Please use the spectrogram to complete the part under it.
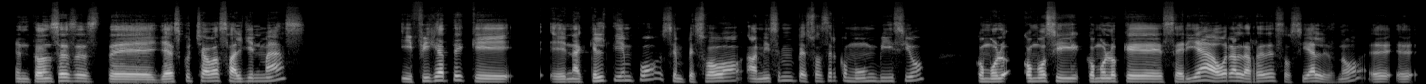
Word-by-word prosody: Entonces 140 +4 +3
este, 120 -5 +3
ya 125 - +6
escuchabas 160 +3 +1
a - - +9
alguien 150 +2 -2
más. 225 - -1 0.9
Y 135 -2 -2
fíjate 185 +4 +1
que 135 -4 +2 0.3
en 125 +1 -2
aquel 155 +7 +1
tiempo 200 +6 -5
se 185 - -4
empezó 155 +4 -1
a 135 -1 +2
mí 140 +2 -5
se 165 - -4
me 185 - -10
empezó 170 -3 -4
a - - -8
hacer 175 +3 -8
como 145 -5 -7
un 160 +2 -8
vicio, 160 +8 -6 0.5
como 140 0 0
lo - - +4
como 150 +1 +1
si 145 -2 +1
como 145 0 0
lo 145 0 +2
que 135 -2 +4
sería 155 +11 +2
ahora 170 +3 +4
las 135 -6 +1
redes 160 +4 -3
sociales, 140 -7 -3
¿no? 140 - -8
Eh - - -3
eh, - - -6
150 Hz, 170 wpm, -25 LUFS, 135-170 Hz, 0.9 s, a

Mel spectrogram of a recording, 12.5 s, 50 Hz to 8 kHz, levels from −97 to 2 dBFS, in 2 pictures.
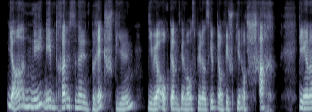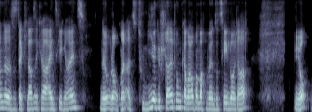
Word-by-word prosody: Ja, 230 -2 +2
ne, 205 +3 +1
neben 190 -2 -1
traditionellen 180 -6 0
Brettspielen, 150 - -1 0.2
die 150 -2 -3
wir 150 +1 +7
auch - - +1
ganz 145 -2 +2
gerne 145 -1 -1
mal 135 - 0
ausprobiert 145 +1 -1
haben, - - +1
es 135 - -10
gibt 170 +1 -3
auch 130 - 0
wir 155 - -1
spielen 155 +2 -6
auch 145 -2 -4
Schach - - -2 0.5
gegeneinander, 165 -1 +3
das 150 -2 +3
ist 135 - -11
der - - +3
Klassiker 150 0 -1
eins 145 0 -1
gegen 150 -2 -4
eins, 170 +3 -2 0.3
ne? 145 -2 +3
Oder 150 -1 +2
auch - - -7
mal 145 - +1
als - - -6
Turniergestaltung, 175 +2 +1
kann 165 -2 +2
man 155 0 +4
auch 155 - +2
mal 165 - +1
machen, 150 -1 -1
wenn 145 - +2
man 140 - -2
so 140 - -5
10 150 +3 -1
Leute 140 -1 +1
hat. 140 - -1 0.8
Ja, - - +3
155 Hz, 220 wpm, -24 LUFS, 145-175 Hz, 0.8 s, wir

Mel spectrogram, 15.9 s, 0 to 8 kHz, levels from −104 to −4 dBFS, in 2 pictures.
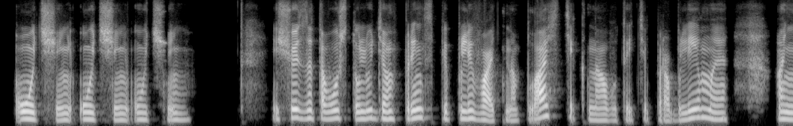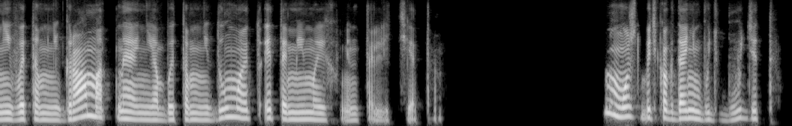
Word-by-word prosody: Очень 165 -4 +1
очень 160 -3 -1
очень. 160 0 -5 0.8
Еще 205 - +1
из-за 195 -1 +1
того, 185 +3 +1
что 170 - -3
людям 180 -1 +1
в 180 - -24
принципе 195 -2 -1
плевать 160 -5 +2
на 135 - -3
пластик, 210 - +1
на 145 -1 -1
вот 140 -1 -12
эти - - -8
проблемы. 170 +2 -1 0.5
Они 165 -2 +2
в 155 - -6
этом 165 -2 +1
неграмотны, 180 - +4
они 160 -1 0
об 150 +1 -2
этом 160 0 -1
не 155 - -2
думают. 200 +1 +1
Это 195 -3 +2
мимо 165 -1 +1
их 150 - -8
менталитета. 145 0 -9 1.7
Ну 310 - 0
может 230 -1 +4
быть, 205 - -2
когда-нибудь 180 -5 +2
будет. 180 +6 -8
170 Hz, 130 wpm, -23 LUFS, 155-190 Hz, 1.7 s, неграмотны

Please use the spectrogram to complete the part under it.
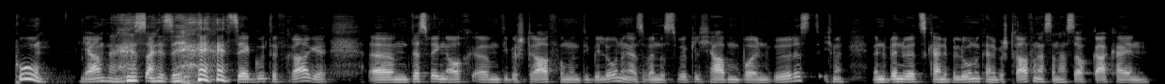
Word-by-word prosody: Puh, 250 - +4 0.4
ja, 145 - +3
hm, 150 0 -5 0.2
ist 180 0 +5
eine 155 +2 +4
sehr, 145 +2 +4 0.4
sehr 125 -6 +3
gute 130 0 -7
Frage. 120 0 -1 0.4
Ähm, 115 +1 +2
deswegen 130 0 +1
auch, 120 +1 -3
ähm, 115 0 -4
die 115 - -12
Bestrafung 115 +1 -2
und 115 0 -7
die 115 - -10
Belohnung, 120 +4 -4
also 110 +1 -5
wenn 110 0 -4
du's 110 +1 -4
wirklich 120 0 -9
haben 115 0 0
wollen 110 -1 -4
würdest 180 +11 -4
ich - - -16
meine 120 -1 -9 0.3
wenn 120 0 -2
wenn 125 +1 +3
du 125 - +1
jetzt 125 0 +1
keine 120 -1 -1
Belohnung, 120 +4 -2
keine 110 -3 -5
Bestrafung 115 +5 -1
hast, 125 -1 -3
dann 115 - -6
hast 120 0 -3
du 105 - 0
auch 110 0 -7
gar 110 +2 +2
kein 110 0 -5
120 Hz, 215 wpm, -22 LUFS, 115-130 Hz, 0.4 s, ist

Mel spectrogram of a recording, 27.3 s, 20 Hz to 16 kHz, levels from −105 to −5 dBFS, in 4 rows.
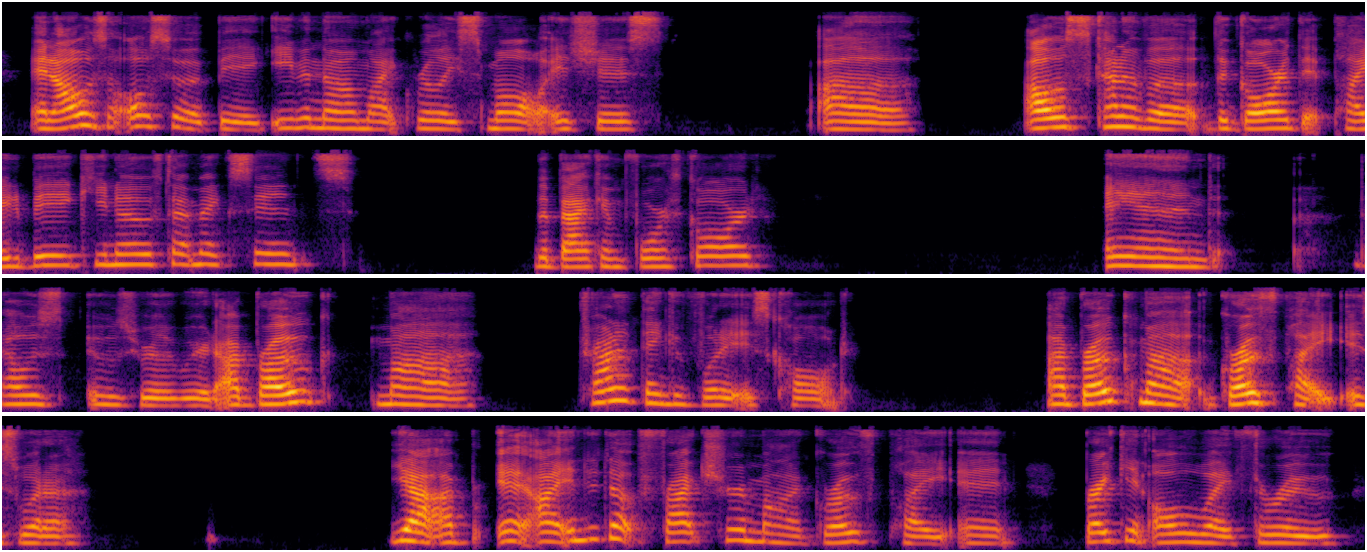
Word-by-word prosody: And 230 -1 +3
I 260 - +6
was 300 -3 +2
also, 280 -1 -3
uh, 210 - -3
big, 200 -2 -5
even 250 +1 -5
though 235 -2 -1
I'm, 225 - -4
like, 210 +2 -7
really 220 -2 -3
small. 225 0 -2
It's 215 +1 -6
just, 210 -1 -5 0.7
uh, 200 -3 0 0.6
I 235 +3 +9
was 265 +1 +3
kind 280 0 +3
of 265 -3 -1
a 210 -3 +1
the 225 - -3
guard 225 +2 +4
that - - -7
played 225 0 -3
big, 260 +1 -1
you 280 - -4
know, 280 0 0
if 280 - -9
that 280 -2 -4
makes 275 -2 -5
sense? 290 -1 -7 0.9
The 235 - -2
back-and-forth 220 0 -1
guard. 255 0 -3 1.7
And, 240 -4 0 0.7
that 240 -3 -4
was 240 -1 -2
it - - -8
was 220 -3 -6
really 200 -1 0
weird. 195 -1 -1
I 225 - +3
broke 245 +7 +6 0.2
my 215 -5 -1 0.5
trying 310 +4 +3
to 320 - -15
think 260 -4 -1
of 225 -2 -8
what 215 0 -1
it - - -2
is 205 - -5
called. 195 -2 -8 1.0
I 245 - +4
broke 260 +7 +5
my 250 -7 +4
growth 260 +5 +7
plate, - - -2
is 225 -2 -3
what 220 -1 0
I 205 0 -5 1.5
Yeah, 265 -2 +8
I 235 - +1
br 230 - -14
and 260 0 +1
I 255 -1 +4
ended 290 +6 -1
up 340 - +1
fracturing 265 +2 -2
my 230 -5 -7
growth 230 +5 -3
plate 195 -3 -5
and 210 0 -9 0.3
breaking 255 +1 0
all 230 +1 -1
the 235 - -3
way 215 -4 0
through 205 0 -2
235 Hz, 170 wpm, -26 LUFS, 215-260 Hz, 1.7 s, I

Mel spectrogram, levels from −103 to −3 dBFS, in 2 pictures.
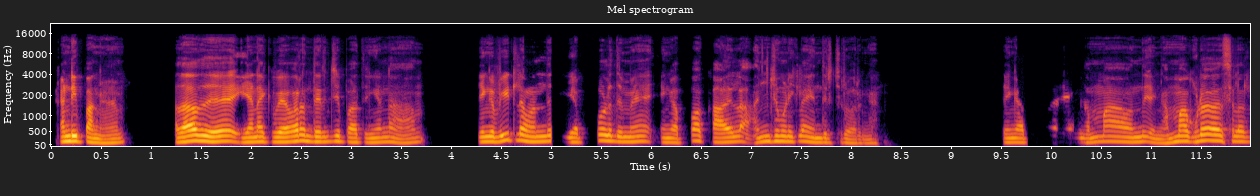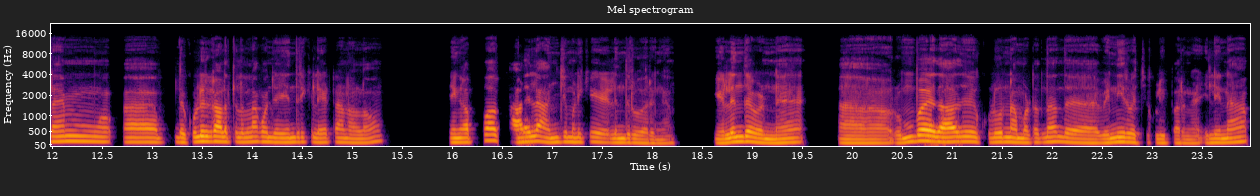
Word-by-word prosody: கண்டிப்பாங்க. 160 -6 +7 0.7
அதாவது 175 +3 +9 0.4
எனக்கு 150 -1 +1
வெவரம் 170 +3 +5
தெரிஞ்சு 160 +2 +1
பாத்தீங்கன்னா, 140 +1 -2 0.9
எங்க 160 +1 +5
வீட்ல 200 0 +1
வந்து 165 +2 +2 0.3
எப்பொழுதுமே, 160 +1 0 0.2
எங்க 140 0 -1
அப்பா 135 +9 -3 0.2
காலையில 145 +2 +1
5 170 +4 0
மணிக்கெல்லாம் 165 -1 -1
எந்திரிச்சுருவாருங்க. 125 -4 -6 1.3
எங்க 135 0 0
அப்பா, 130 - -19 0.3
எங்க 135 - -8
அம்மா 165 +3 -3 0.2
வந்து 150 +2 0
எங்க 120 -2 -4
அம்மா 165 +5 +2
கூட 190 +5 +4 0.2
சில 165 -1 -1
டைம் 165 +2 -1 0.6
அ - - -2 0.4
இந்த 145 -1 -3
குளிர்காலத்துலலாம் 155 -1 0
கொஞ்சம் 145 -2 -2
எந்திரிக்க 145 +1 -5
லேட்டானாலும், 135 0 -6 0.7
எங்க 135 0 0
அப்பா 145 +8 -4 0.2
காலையில 150 +4 0
5 145 +2 -3
மணிக்கே 145 +1 -5
எழுந்துருவாருங்க. 120 -4 -5 0.6
எழுந்த 155 +6 +2
உடனே, 120 -1 -1 0.6
அ - - -4 0.5
ரொம்ப 150 +7 -1 0.2
எதாவது 155 +1 +2 0.2
குளிர்னா 145 +1 -1
மட்டும் 135 +2 -7
தான் 155 +1 -2
இந்த 145 -3 -3 0.3
வெந்நீர் 145 +3 0
வச்சு 125 -2 -8
குளிப்பாருங்க. 115 -2 -8
இல்லைன்னா, 130 +2 -2
145 Hz, 130 wpm, -25 LUFS, 135-160 Hz, 1.3 s, அதாவது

